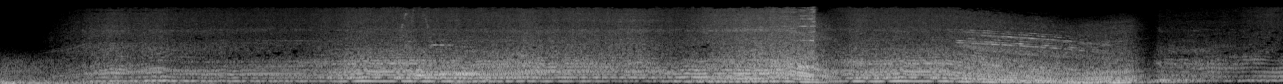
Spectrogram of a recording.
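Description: Quadcopter drone's motors and propellers humming at a steady pitch. The pitch dips briefly about eight seconds in and slides down near the end as the sound fades out.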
